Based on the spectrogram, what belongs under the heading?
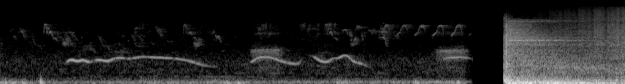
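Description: Several birds chirping, with a few wavering whistled calls, over a low steady rumble. About five seconds in the sound cuts out briefly and loud music starts.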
